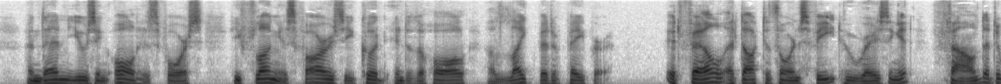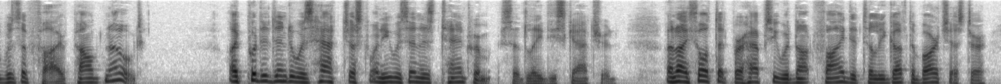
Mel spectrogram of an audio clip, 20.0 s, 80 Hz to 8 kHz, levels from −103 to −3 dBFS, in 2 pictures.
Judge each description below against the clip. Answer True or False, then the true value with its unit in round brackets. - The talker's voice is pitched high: False (130 Hz)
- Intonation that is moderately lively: False (6.1 semitones)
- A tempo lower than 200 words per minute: False (205 wpm)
